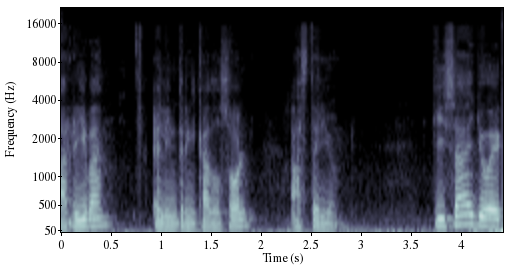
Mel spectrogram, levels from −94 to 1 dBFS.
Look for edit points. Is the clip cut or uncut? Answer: cut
